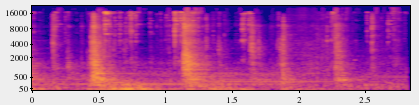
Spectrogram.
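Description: A door being worked open: a few rattling, scraping clunks of a handle and latch, close by, in irregular bursts.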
